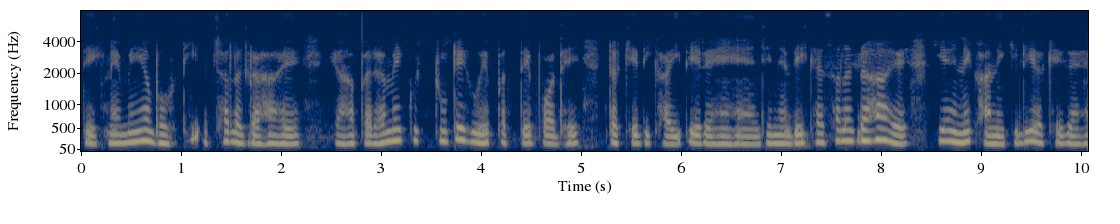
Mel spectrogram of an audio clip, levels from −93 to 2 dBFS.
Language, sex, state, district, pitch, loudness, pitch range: Hindi, female, Andhra Pradesh, Chittoor, 180 Hz, -36 LUFS, 170-210 Hz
